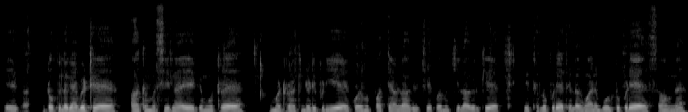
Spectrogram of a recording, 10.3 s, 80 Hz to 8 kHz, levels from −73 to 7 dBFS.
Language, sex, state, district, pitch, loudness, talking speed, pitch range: Rajasthani, male, Rajasthan, Churu, 135 Hz, -34 LUFS, 105 wpm, 135-140 Hz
